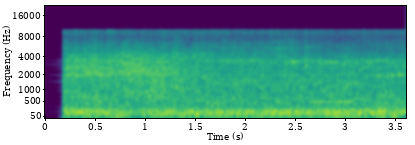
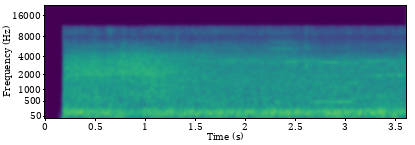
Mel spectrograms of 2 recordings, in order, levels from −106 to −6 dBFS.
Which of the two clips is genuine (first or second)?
second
